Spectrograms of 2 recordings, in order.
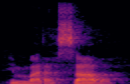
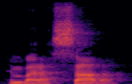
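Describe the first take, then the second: Both takes have the same delivery.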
